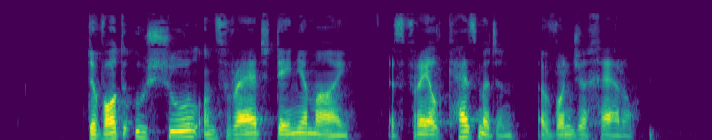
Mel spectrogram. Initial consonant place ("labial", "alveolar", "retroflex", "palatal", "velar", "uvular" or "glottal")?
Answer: alveolar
